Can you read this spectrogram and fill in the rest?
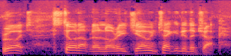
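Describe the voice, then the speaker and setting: A man playing a gruff, commanding boss of a robber gang in a children's audio drama. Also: mid-range voice, normal speed, natural voice. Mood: brisk, bossy. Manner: brusque, commanding. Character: gruff bossy adult crook, leader of a robber gang. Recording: very noisy old cassette recording.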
